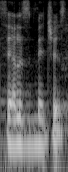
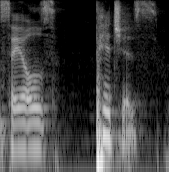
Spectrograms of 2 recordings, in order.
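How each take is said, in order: First: The second word starts with a B sound. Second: The second word starts with a P sound.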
